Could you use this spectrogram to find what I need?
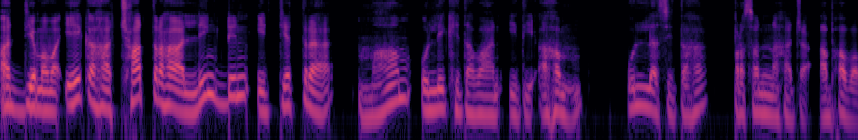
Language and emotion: Sanskrit, happy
